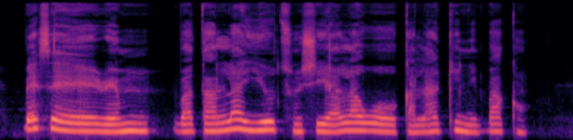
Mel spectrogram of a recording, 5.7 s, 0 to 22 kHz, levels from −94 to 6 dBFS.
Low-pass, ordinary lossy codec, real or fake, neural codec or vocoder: none; none; real; none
